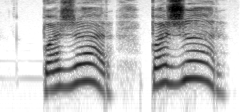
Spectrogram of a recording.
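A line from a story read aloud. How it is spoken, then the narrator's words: Shouting. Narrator (Russian): кричали они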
